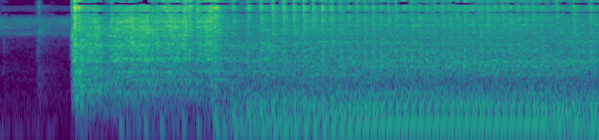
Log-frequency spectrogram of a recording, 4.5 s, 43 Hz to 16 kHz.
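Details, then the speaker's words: Kohler KT735 twin-cylinder 7000 series engine, 671 hours, on Cub Cadet SLX50, half power; uneven lopey beat about three and a half pulses a second with missed firings; running on one cylinder from failed ignition coil, both coils replaced. "now this is only running on one cylinder this is a 7000 series this is a KT 735 twin cylinder colar engine"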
